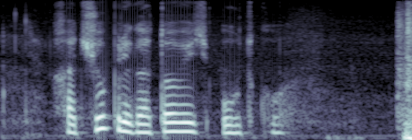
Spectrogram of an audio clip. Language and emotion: Russian, neutral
